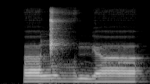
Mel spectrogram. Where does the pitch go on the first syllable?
low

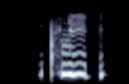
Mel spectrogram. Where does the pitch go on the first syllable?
falling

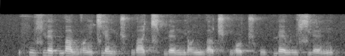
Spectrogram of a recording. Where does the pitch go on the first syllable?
high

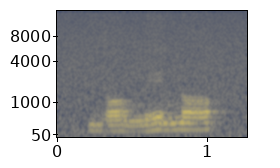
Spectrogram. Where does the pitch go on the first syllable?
low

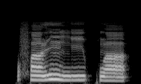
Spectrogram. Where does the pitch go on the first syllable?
low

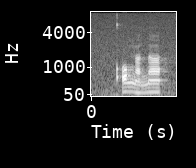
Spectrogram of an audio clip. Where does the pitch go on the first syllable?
high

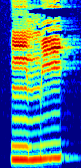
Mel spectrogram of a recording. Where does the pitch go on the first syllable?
low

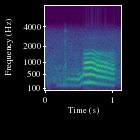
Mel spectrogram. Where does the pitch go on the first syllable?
low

